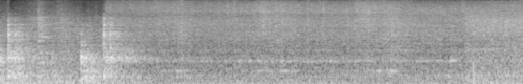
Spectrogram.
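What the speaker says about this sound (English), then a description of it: "I'll let the jalapenos sweat down a little bit and then I'm going with the beef" Jalapenos sizzle and sweat in a hot pan, a steady close frying hiss with a couple of brief stirring scrapes near the start.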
